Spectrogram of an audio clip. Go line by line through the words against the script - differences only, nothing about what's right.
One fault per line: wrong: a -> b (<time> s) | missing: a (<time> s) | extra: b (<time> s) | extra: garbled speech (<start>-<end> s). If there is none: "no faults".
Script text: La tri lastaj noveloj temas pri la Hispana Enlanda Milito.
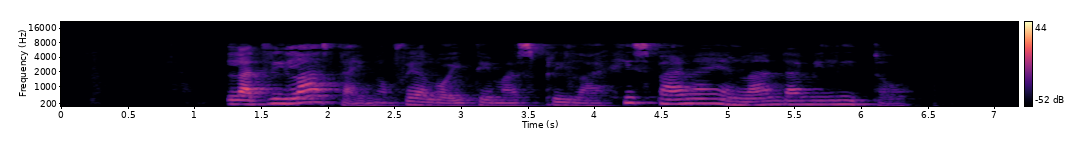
no faults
